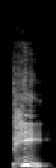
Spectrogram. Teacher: it's p with your two lips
